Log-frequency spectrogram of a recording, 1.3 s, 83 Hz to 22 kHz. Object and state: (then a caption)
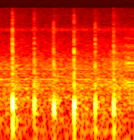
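Hollow-sounding baked loaf of brown bread. The bottom of a turned-over loaf of Irish whole wheat brown bread is tapped six times in a steady rhythm. Each tap is a short, hollow knock centred around 340 Hz that dies away almost at once. The hollow sound shows the bread is cooked through.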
